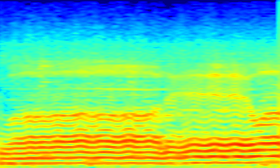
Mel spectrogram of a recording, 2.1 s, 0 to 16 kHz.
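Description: A singer holding one long sung note with vibrato over orchestral accompaniment, in a 1950s Japanese popular song. The note starts a new phrase just after a brief drop in the music.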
